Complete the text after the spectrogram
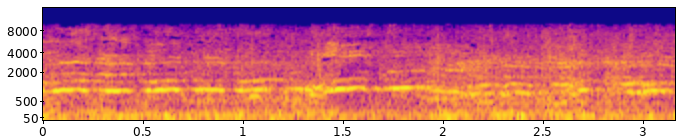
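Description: A crowd of attendees runs into the San Diego Comic Con Málaga at the Palacio de Ferias on its opening day, with hurried running footsteps and a steady roar of excited chatter and shouts, loud and filling the space without pause.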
